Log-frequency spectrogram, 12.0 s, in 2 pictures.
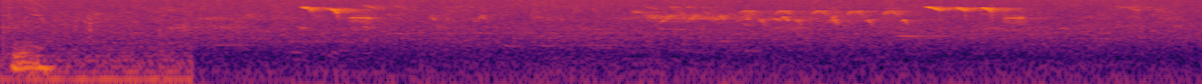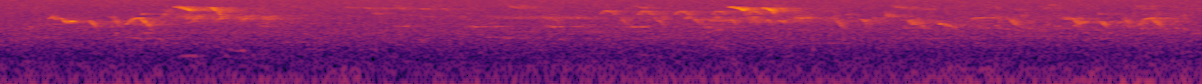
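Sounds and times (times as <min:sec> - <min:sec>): low outdoor rumble: 0:00.0 - 0:01.0
small birds chirping: 0:00.0 - 0:01.0.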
